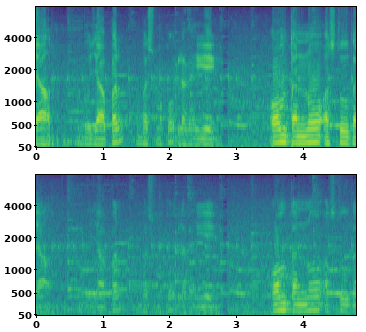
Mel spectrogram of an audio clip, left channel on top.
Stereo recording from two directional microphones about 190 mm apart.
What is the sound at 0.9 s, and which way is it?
Speech, 50° left (ahead or behind).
